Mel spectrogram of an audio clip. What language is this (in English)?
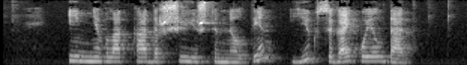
Mari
